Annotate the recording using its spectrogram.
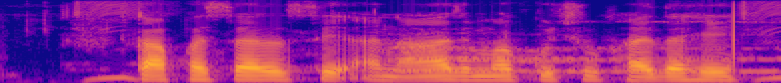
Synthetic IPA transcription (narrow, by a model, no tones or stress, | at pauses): kapʰɐsəlseʔɐ̰naːd͡ʒmãkʊt͡ʃʰufaːɪd̪aɦɛː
